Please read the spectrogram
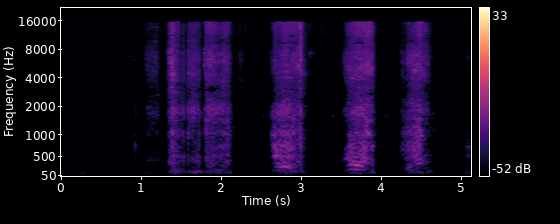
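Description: Four short rasping scrapes, the first starting about a second and a half in, each lasting under a second.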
